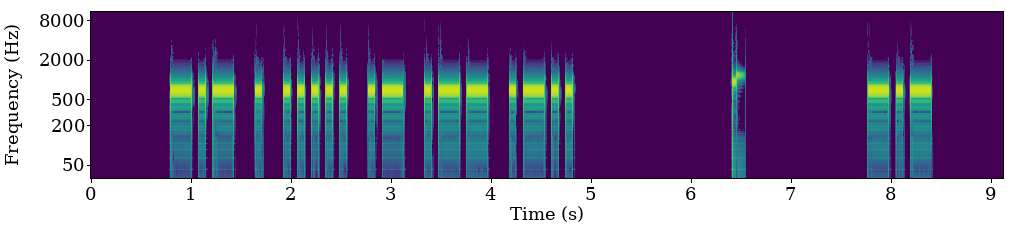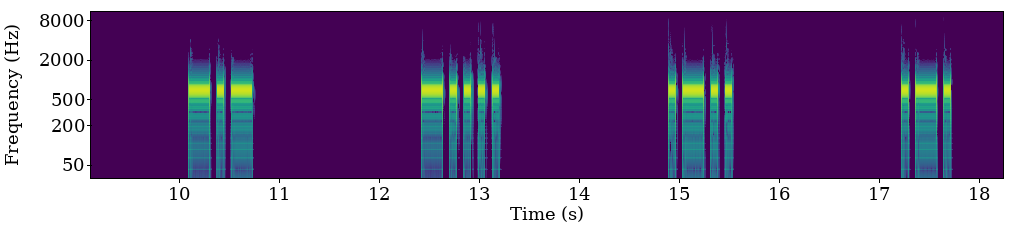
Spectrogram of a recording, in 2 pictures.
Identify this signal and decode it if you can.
Morse code, heard as a keyed tone, about 17 wpm, spaced as for 8 wpm, 700 Hz. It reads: KE5AWL KK6LR
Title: USA Call Signs - 8x Character Spacing - 17wpm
